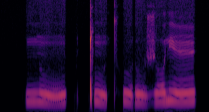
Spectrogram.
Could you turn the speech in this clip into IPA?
n ũ˧˩˧ | ǃ ũ˧˩˧ tʰ u˧˩˧ ɾ u˧˩˧ ʒ o˧˥ ɾʲ ɛ̃˧˥

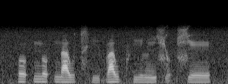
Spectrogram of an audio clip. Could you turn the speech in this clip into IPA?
o˦ ʔ n̪ o˦ ʔ n̪ a˧ w t͡sʰ i˨˩ b a˦ w pʰ i˧ l ĩ˧ ɕ o˨ ʔ ɕ e˧

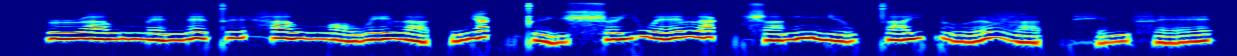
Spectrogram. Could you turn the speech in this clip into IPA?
ɹ a˧ w m ɛ˨˩ n ɛ˧ t̪ ɨ˧˥ h a˧ w ŋ ɔ˨˩ w e˧ l a˨˩ t̚ ɲ a˦˥ k̚ t̪ ɨ˨˩˨ j ʂ ə˧˥ j w ɛ˧˥ l a˦˥ k̚ ʂ a˧˥ n ɲ ɨ˨˩˦ w t̪ a˧˥ j ɗ u˨˩˦ ə̯ v a˨˩ t̚ h e˧˥ n f ɛ˧˥

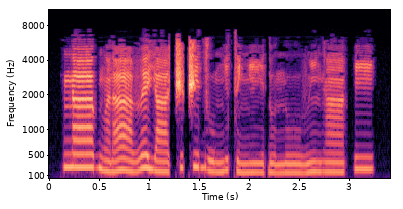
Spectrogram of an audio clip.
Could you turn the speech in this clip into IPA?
ŋ aː˦ ɡʷ ã˨ ɾ aː˦˨ β ɛ˦˨ j aː˨ t͡ʃ ɪ˦ t͡ʃ i˦ d uː˨ ŋ i˦ t ɪ˨ ɲ iː˨ ɗ u˨ n uː˨ β ĩ˦ ɡ ã˦ | i˦

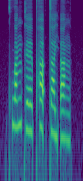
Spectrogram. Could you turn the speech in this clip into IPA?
kʰ w a˥˩ ŋ k ɛː˧ pʰ a˥˩ ʔ t a˧ j ʔ a˧ ŋ

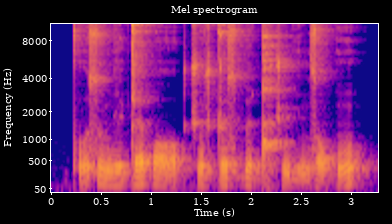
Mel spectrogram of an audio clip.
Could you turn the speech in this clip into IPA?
pʰ o̰ s u n iː ʈ ɛ p ɔː | t͡ʃ ũ s ʈ ø s ɓ ø ɡ͡ǃ œ t͡ʃ ŋ iː n z ɔ p ũ

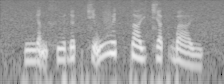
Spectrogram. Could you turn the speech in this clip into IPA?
ɲ a̰˧˨ n x ɨ˧ ɗ ə˦˥ t̚ t͡ɕ ə̰˧˥ w v e˦˥ t̚ t̪ a˧ j t͡ɕ a˦˥ k̚ ɓ a˨˩ j

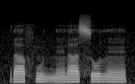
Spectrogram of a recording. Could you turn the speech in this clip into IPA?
ɾ a˦ f ũ˦˨ n ɛ̃˨˦ ɾ a˦ s o˦ l ɛ̃˦

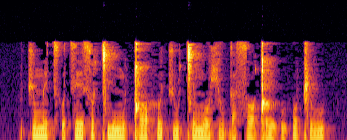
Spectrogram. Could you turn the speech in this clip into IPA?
t͡ʃ ʊ m e t͡sʼ ʊ t͡s e s o ǀ i m u ǃ ɔ h ʊ t͡ʃ u ǀ ɪ m o ɕ u ɡ a s ɔ ǃ e ʔ u ʔ o ǁ u

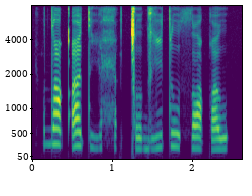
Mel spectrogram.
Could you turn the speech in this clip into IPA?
dˤ i˥˩ qʼ ɛ˦ t i̤˨˥ ħ | ǀ ʊ˩˧˩ ɡ ɣ i˦ t u˥˩ θ ɔ˥˩ q u˦

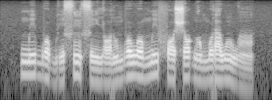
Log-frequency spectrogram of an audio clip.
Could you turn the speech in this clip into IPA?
m i˦ b o˦˨ b i˨˦ s ĩ˦˨ s i˨ j ɔ˨ ɾ ũ˧ b o˦ w o˧ m i˦ f ɔ˧ ʃ ɔ˦ ɡ ɔ̃˧ m o˦ ɾ a˦ w ũ˦˨ w ã˨

